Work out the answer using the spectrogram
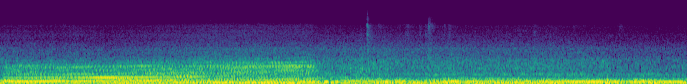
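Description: Engine revs up then drops back with an uneven, stumbling note under throttle, suggesting a misfire; cause not evident.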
